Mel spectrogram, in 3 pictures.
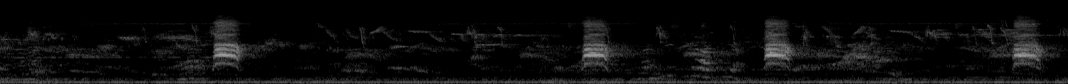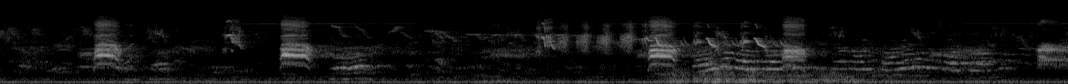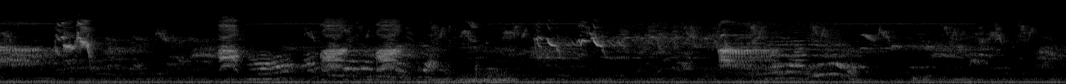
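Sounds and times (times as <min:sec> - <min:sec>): loud harsh bird call: 0:01.5 - 0:02.8, 0:15.5 - 0:20.2
mynas chattering and chirping: 0:05.4 - 0:32.0.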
